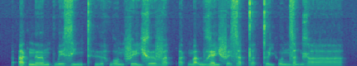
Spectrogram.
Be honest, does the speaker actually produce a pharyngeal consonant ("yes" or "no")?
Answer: no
